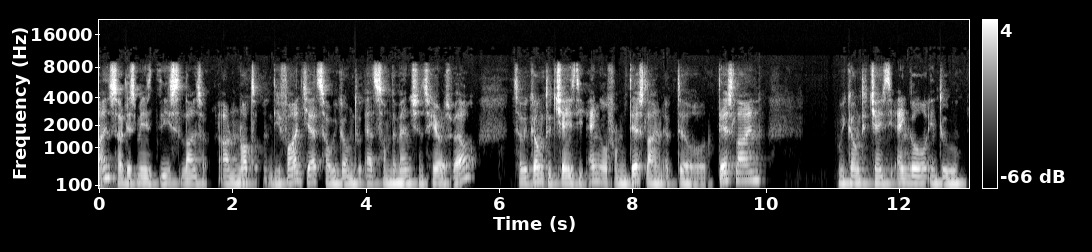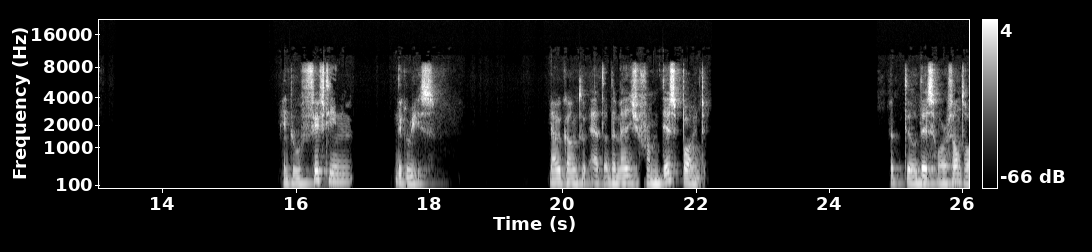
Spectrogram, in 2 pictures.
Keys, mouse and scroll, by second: 16.1 1, 16.7 5, 17.4 Return.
